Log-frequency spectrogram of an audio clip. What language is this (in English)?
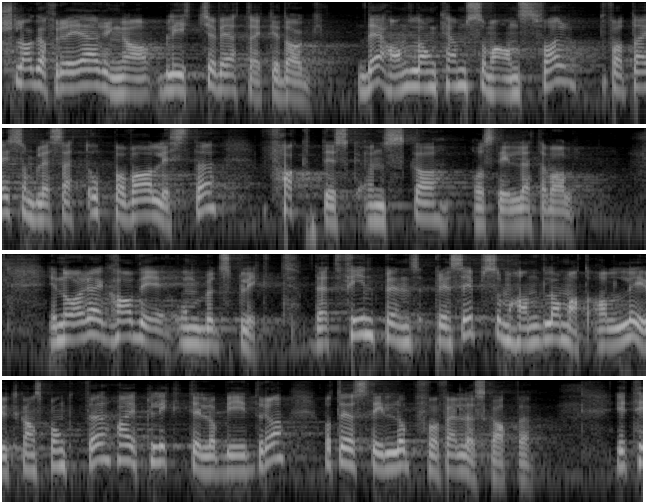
Norwegian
